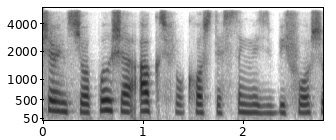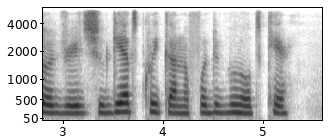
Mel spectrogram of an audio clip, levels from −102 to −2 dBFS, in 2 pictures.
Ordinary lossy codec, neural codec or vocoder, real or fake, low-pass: none; codec, 16 kHz in and 24 kHz out, 0.6 kbps, FocalCodec, streaming, 4096 codes; fake; 5.4 kHz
